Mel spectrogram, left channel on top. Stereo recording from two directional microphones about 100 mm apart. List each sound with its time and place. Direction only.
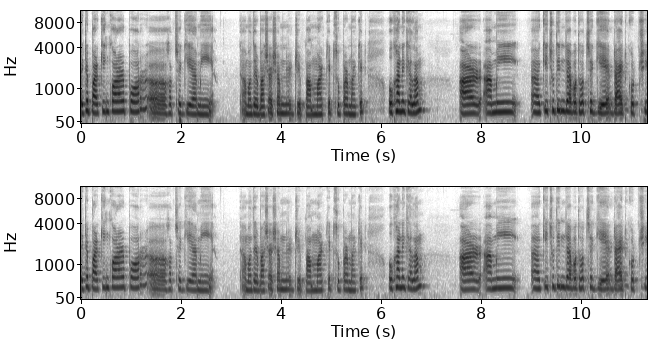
0.0 s a woman's voice: 35° left (ahead or behind)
